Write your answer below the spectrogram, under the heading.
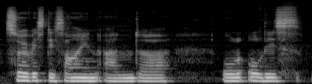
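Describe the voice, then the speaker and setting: A Finnish woman in her fifties with a Finnish accent, a podcast guest explaining her career in a measured way, stopping now and then to find the word. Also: low-pitched, little pitch movement, dark tone. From Finland. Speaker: podcast guest, agency CEO. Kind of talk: conversational interview answers.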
